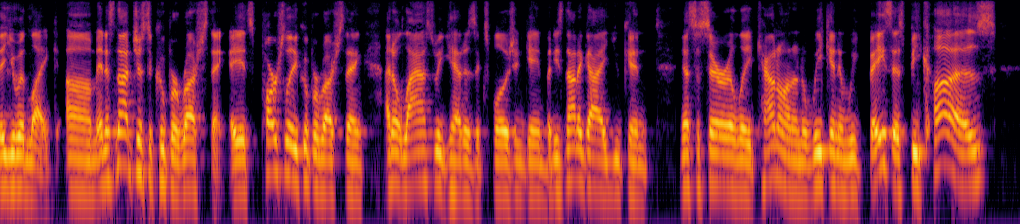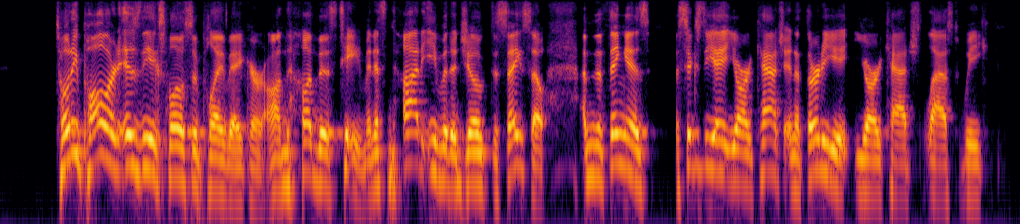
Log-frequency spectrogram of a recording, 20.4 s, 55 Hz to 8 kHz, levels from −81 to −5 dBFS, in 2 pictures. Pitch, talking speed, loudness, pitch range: 135 Hz, 235 wpm, -20 LUFS, 115-170 Hz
